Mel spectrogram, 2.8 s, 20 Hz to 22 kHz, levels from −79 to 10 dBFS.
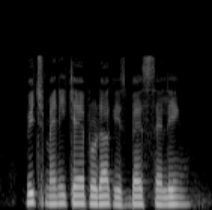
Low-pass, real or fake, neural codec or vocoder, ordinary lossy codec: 7.2 kHz; real; none; none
